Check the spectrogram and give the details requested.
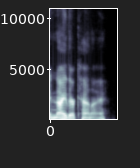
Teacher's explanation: The weight and the empathy are entirely resting on the word can. · to sound natural, you must place heavy vocal stress on the auxiliary verb itself.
